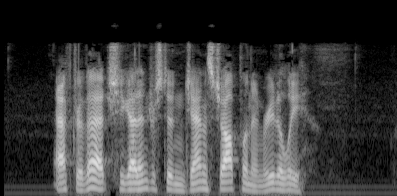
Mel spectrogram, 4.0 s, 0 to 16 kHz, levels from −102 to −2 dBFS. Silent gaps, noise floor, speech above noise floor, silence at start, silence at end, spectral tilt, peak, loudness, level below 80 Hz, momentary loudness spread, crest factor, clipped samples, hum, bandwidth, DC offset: none; -70 dBFS; 46 dB; 0.55 s; 0.9 s; -3.5 dB/octave; -2 dBFS; -24 LUFS; -62 dBFS; 9 LU; 24 dB; under 0.1%; none; 7.2 kHz; under 0.1%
